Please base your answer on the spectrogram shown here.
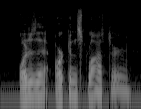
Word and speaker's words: Orkenspalter: Orkenspalter? Is that how you say it? Yes. Yes. Orkenspalter. Orkenspalter. Sorry. I'm trying. I'm learning. Yeah. It sounds much more aggressive in German.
